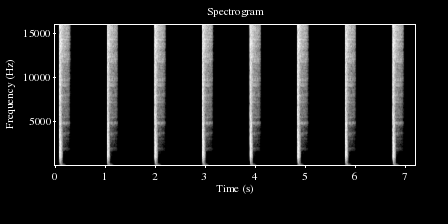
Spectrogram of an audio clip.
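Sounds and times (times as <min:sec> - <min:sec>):
drum loop with clap in G minor: 0:00.1 - 0:00.3, 0:01.0 - 0:01.2, 0:02.0 - 0:02.2, 0:04.8 - 0:05.0, 0:05.8 - 0:06.0, 0:06.8 - 0:07.0.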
